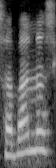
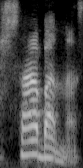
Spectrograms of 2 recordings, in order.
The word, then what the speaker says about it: sabanas: Las sabanas y las praderas son biomas semejantes, se parecen mucho. Aquí no se pronuncia como sábanas, se pronuncia como sabanas.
